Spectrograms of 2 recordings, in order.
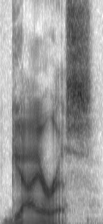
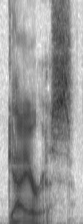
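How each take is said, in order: First: The first syllable sounds like 'guy'. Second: The first syllable sounds like 'guy'.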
